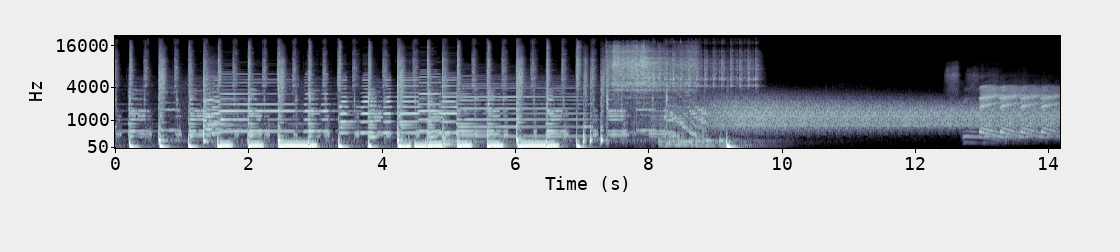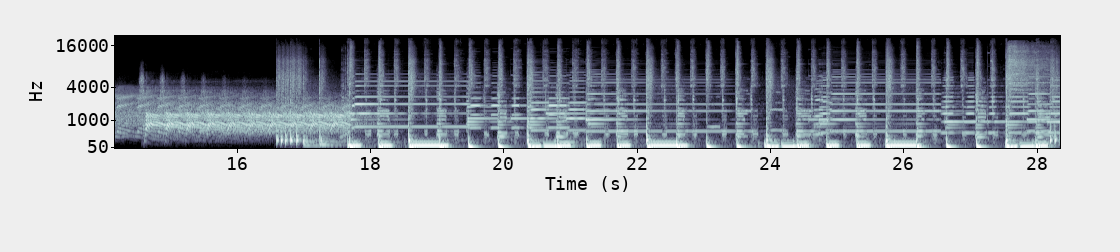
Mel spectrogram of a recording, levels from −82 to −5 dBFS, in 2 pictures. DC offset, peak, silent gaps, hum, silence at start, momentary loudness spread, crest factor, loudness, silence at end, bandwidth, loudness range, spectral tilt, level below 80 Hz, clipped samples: under 0.1%; 0 dBFS; none; none; 0 s; 12 LU; 14 dB; -15 LUFS; 0 s; 19 kHz; 9 LU; -4 dB/octave; -18 dBFS; under 0.1%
